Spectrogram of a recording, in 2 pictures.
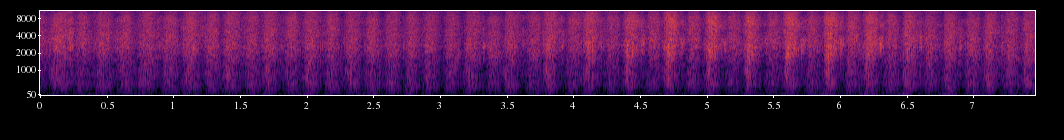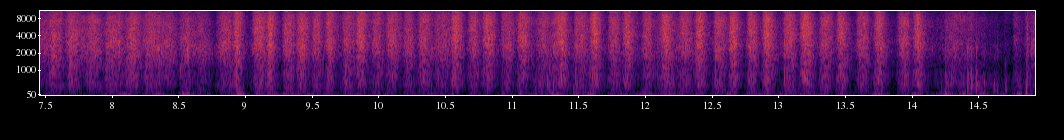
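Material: Foil, plastic.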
